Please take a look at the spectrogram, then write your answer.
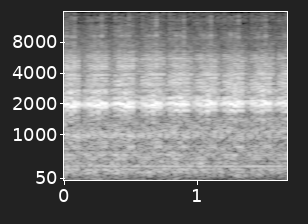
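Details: Corsair H80 liquid CPU cooler failing two hours after install: an intermittent high steady whine with a rough grind pulsing several times a second from the failing pump.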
